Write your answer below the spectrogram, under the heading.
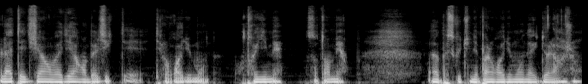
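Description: A man with a medium pitch and fairly even intonation speaks at a very fast pace broken by long, frequent pauses, with a dry, close sound with no echo. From Wallonia, Belgium (Namur province). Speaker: entrepreneur. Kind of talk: interview. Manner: hesitant, many fillers.

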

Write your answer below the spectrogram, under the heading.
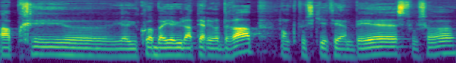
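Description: Speaking fairly slowly, a man keeps a fairly low pitch and fairly even intonation. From Algiers region, Algeria. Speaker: musician, band leader. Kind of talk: panel discussion. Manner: casual.

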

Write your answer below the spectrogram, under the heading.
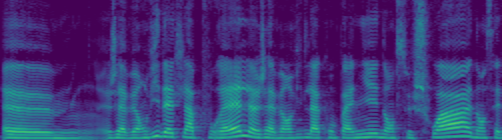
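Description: Fairly slow speech from a woman, medium in pitch, with ordinary pitch variation. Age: 30s. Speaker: woman sharing her hereditary cancer gene story. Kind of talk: personal testimony. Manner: hesitant, many fillers.

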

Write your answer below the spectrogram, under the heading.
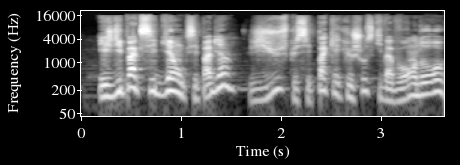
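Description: Very wide pitch swings and vocal fry from a man with a fairly high voice, on a very clean recording with a silent background. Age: 20s. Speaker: podcast host, young entrepreneur. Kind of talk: casual monologue. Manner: casual, conversational.

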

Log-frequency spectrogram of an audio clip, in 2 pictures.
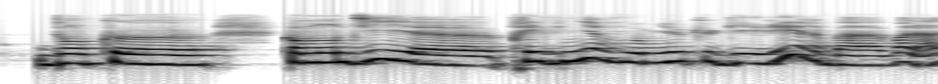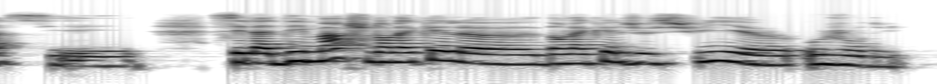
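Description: Very slowly, a woman speaks at a medium pitch with ordinary variation and a dark, mellow tone. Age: 40s. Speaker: naturopath and author. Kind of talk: interview. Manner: halting.

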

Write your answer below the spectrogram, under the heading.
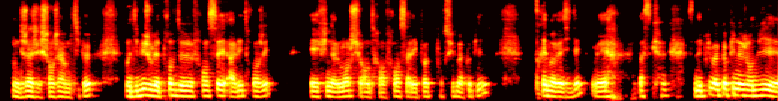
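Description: A man is speaking. He goes very fast. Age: 40s. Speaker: copywriter and former recruiter. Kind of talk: interview.

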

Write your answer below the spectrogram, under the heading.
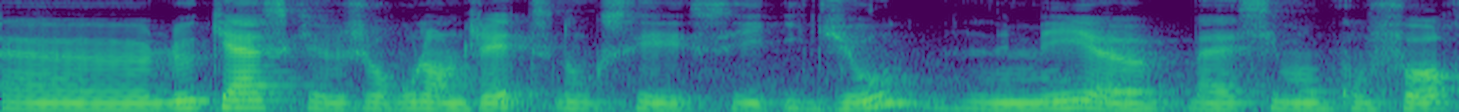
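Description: A woman's very deep, low voice at a very slow pace, monotone and flat, with audible room echo. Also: hardly any pauses. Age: 40s. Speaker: motorcyclist sharing accident story. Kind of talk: casual chat.

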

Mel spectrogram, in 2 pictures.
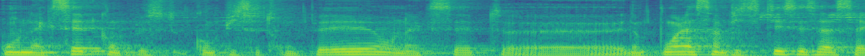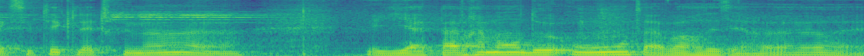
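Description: Talking at a fairly quick pace, a man with a medium-pitched voice and ordinary pitch variation is heard with room echo and noticeable background noise. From Belgium (born in Ghent). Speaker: coach and writer. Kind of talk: interview conversation. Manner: hesitant, many fillers.

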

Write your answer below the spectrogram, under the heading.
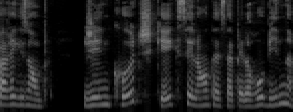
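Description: In a very clean recording with a silent background, a woman with an ordinary speaking voice talks at a fairly quick pace, her pitch fairly high with ordinary pitch variation. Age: 30s. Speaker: life coach. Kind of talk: casual interview.

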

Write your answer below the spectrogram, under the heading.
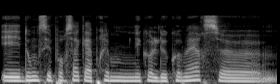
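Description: Her pitch is fairly low and her tone dark and mellow. The woman keeps a moderate pace with fairly even intonation. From Provence, southern France. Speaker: entrepreneur, founder of a luxury brand. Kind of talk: interview. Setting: in a shop.

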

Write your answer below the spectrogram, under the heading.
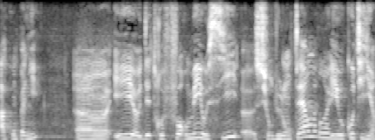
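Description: Her voice is fairly high and somewhat breathy. The woman speaks at a fairly slow pace with lively intonation. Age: 40s. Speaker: pastry chef. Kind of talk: interview.

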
